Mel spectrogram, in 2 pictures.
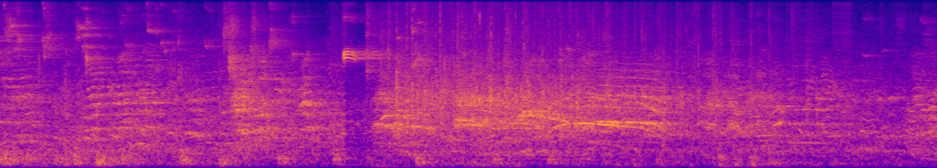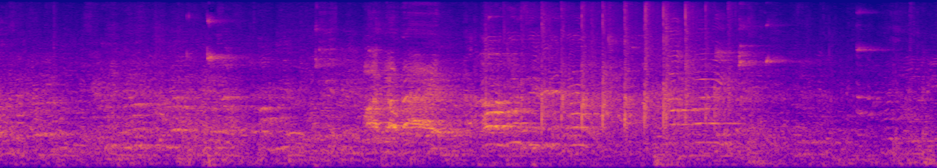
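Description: A crowd of spectators cheers and chatters in a large echoing hall.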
